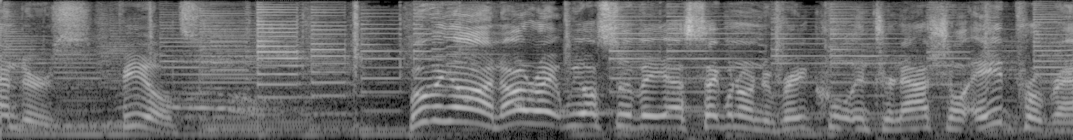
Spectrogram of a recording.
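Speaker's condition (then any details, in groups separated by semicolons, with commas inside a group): No condition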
